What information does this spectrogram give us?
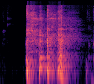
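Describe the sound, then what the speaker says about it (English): A person coughs several times in a quick, harsh series, close to the microphone, followed by one more cough after a short pause. "I've got a bad cough right now"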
